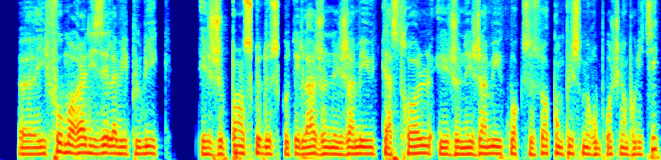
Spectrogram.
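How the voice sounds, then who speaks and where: A man's dark, mellow voice at medium pitch, very fast and flat in a monotone, the sound dry and close with no echo. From Réunion. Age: 60s. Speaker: doctor and local politician. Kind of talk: TV interview.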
